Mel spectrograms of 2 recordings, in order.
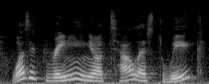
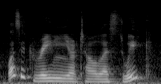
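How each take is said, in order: First: Slow, measured question rising at the end; slow model sentence. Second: Said in the usual way. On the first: Shown as a demonstration. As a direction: say it slowly for learners to copy. Teacher models slowly, then faster. (pergunta modelo, bem devagar)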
